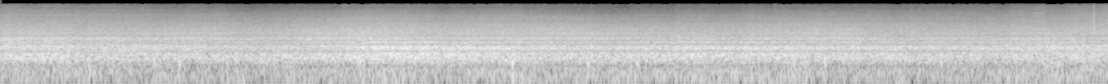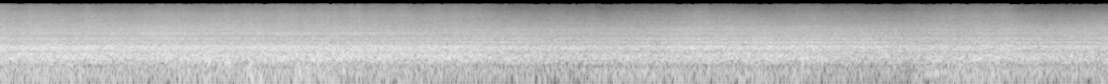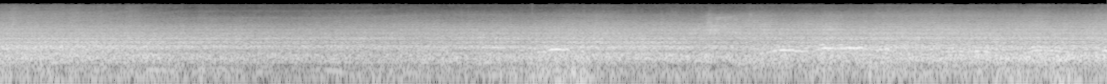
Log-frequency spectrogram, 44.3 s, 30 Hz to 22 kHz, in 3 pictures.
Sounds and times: Winter Wind Mix 0.0 - 44.3

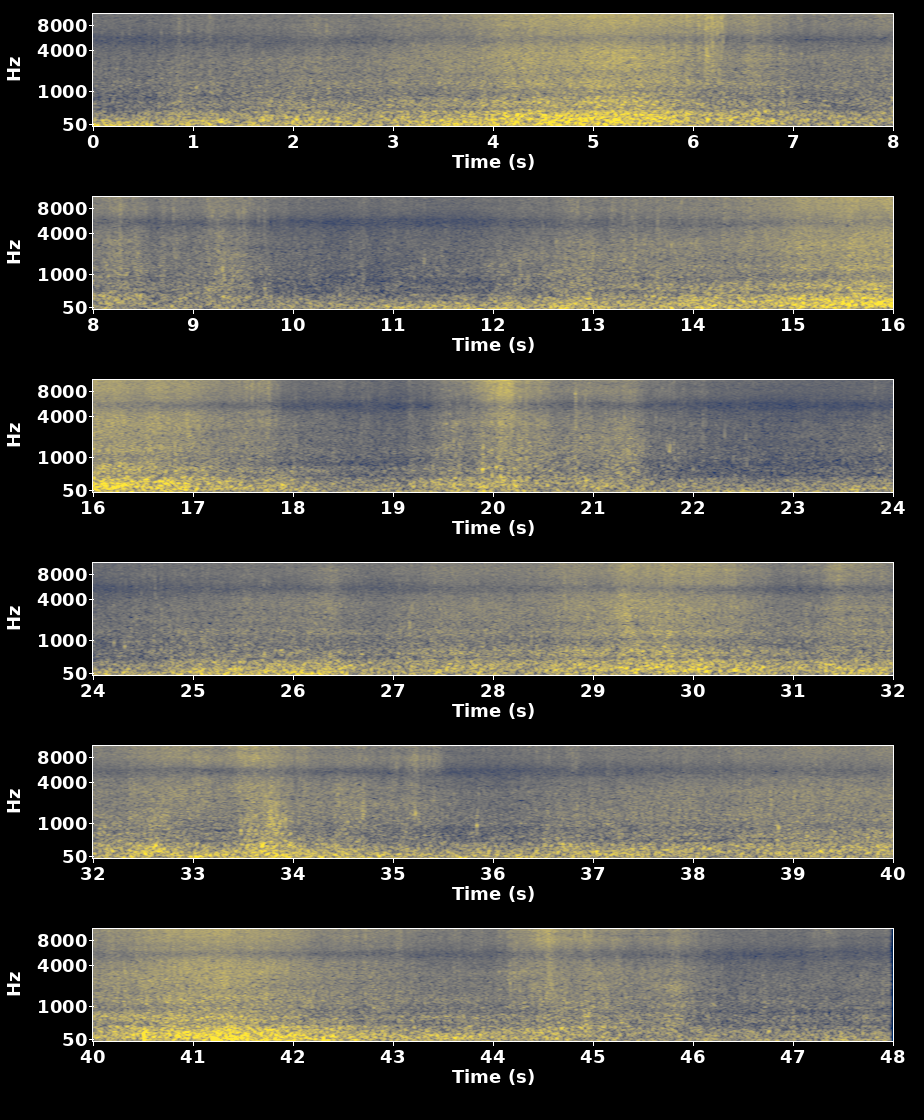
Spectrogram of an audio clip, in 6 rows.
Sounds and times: quiet to moderate waves on sand and rock beach 0.0 - 48.0

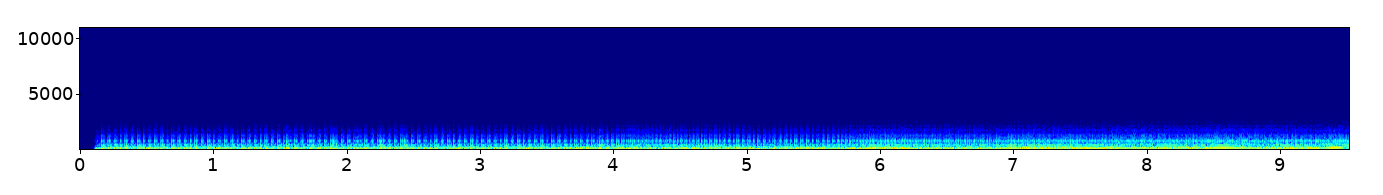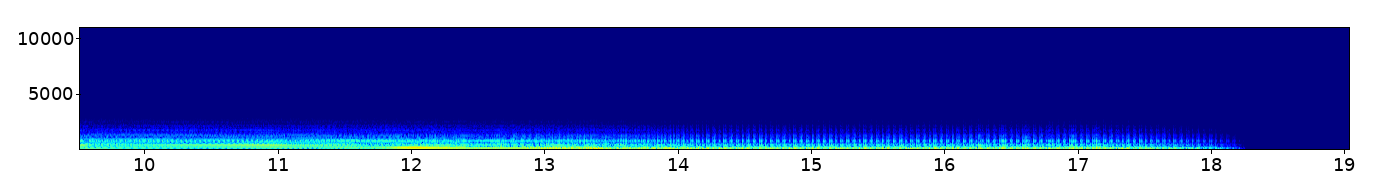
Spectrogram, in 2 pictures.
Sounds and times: dragster idling and then revving 0.1 - 18.2

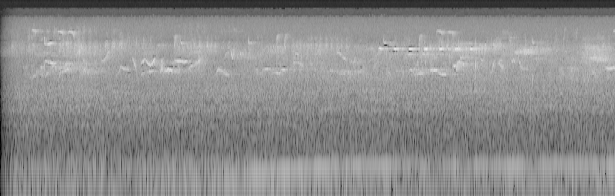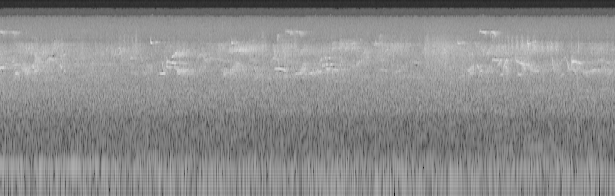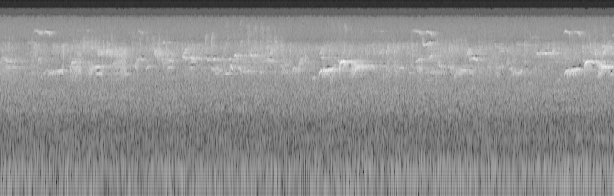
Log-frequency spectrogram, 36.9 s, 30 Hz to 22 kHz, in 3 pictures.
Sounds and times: bird noises 0.0 - 36.8

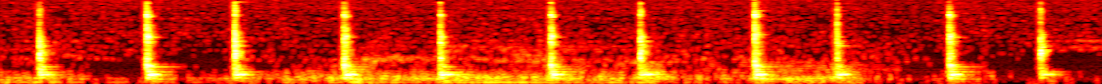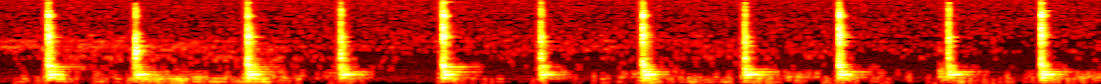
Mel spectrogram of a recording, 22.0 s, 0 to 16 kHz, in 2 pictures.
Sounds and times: Grandfather Clock 0.0 - 14.8
Grandfather Clock 15.4 - 19.8
Grandfather Clock 20.4 - 22.0

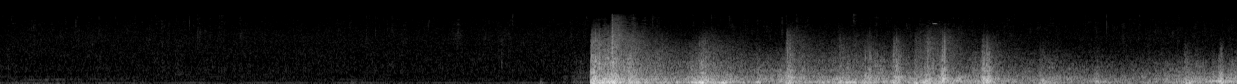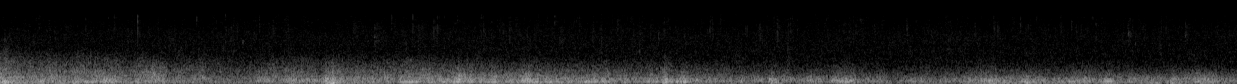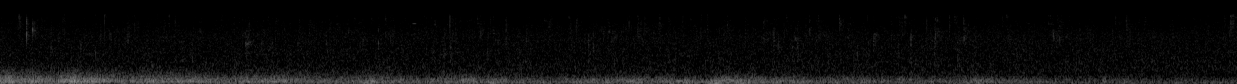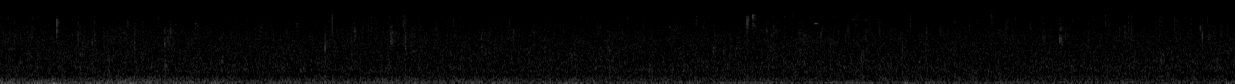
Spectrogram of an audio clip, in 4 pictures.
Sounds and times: Massive thunderclap, rolling off into the distance 5.8 - 21.6

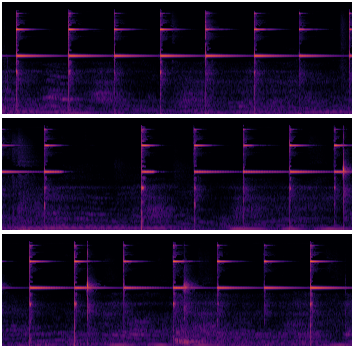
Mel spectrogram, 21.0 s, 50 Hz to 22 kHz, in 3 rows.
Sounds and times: bell 0.0 - 8.5
bell 9.8 - 21.0

